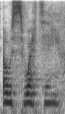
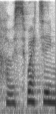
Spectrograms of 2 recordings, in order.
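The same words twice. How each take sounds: First: Breathy whisper, almost unvoiced. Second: Said in the usual way. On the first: Real, not acted. She relives bidding at auction in a whisper. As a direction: breathe it out like the panic is back.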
